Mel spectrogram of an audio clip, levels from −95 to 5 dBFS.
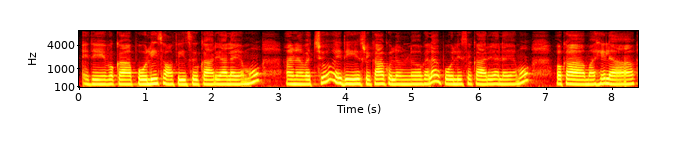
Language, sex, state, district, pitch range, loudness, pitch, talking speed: Telugu, female, Andhra Pradesh, Srikakulam, 190-205 Hz, -14 LUFS, 195 Hz, 105 wpm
